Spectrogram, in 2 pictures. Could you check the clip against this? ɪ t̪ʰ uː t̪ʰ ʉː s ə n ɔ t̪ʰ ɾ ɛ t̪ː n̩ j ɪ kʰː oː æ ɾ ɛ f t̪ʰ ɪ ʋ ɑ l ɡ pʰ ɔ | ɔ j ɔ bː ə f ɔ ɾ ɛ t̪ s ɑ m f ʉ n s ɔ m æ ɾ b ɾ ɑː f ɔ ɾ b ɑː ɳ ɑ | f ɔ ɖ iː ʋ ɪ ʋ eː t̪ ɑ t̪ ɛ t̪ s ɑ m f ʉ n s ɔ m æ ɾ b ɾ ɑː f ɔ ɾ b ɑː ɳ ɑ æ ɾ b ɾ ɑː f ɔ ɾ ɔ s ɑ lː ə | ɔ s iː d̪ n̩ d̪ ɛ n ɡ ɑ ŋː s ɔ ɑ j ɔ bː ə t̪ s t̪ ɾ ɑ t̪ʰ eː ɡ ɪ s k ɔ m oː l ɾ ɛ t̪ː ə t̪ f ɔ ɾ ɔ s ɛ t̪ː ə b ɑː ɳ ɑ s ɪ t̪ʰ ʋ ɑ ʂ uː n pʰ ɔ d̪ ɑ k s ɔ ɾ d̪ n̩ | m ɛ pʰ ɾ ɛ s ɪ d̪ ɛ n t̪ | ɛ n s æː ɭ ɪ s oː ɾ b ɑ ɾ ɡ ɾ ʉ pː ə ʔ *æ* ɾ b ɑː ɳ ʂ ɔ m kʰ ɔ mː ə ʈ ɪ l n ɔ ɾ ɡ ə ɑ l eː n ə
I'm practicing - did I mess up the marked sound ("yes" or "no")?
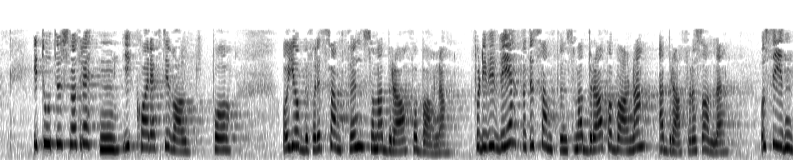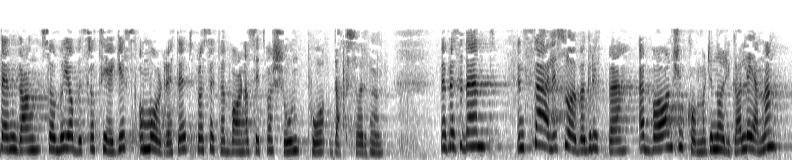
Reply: no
